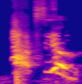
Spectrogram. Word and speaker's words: Axiom: Axiom! Say it right! It's not Axl Rose!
